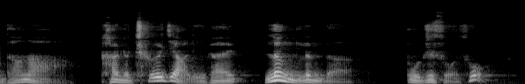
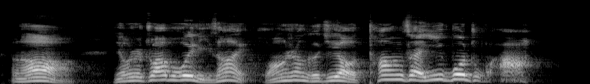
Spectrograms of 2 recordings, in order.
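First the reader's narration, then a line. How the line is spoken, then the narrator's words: Shouting while riding. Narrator (Chinese): 他一边纵马一边叫道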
